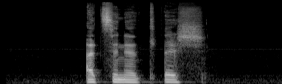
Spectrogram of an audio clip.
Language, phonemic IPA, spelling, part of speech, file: Navajo, /ʔɑ̀t͡sʰɪ̀nɪ̀lt͡ɬʼɪ̀ʃ/, atsiniltłʼish, noun, Nv-atsiniltłʼish.ogg
- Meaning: 1. lightning 2. electricity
